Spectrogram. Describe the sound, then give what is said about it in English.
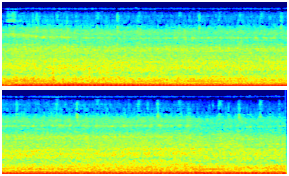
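A continuous, heavy rumble of vehicle engines at a steady, fairly loud level as a car drives onto a ferry at Punta Delgada to cross the Magellan Strait to Isla Grande de Tierra del Fuego, with no voices. “And to get to Isla Grande de Tierra del Fuego, we drive onto a ferry.”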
